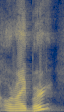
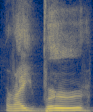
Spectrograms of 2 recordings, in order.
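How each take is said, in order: First: Said in the usual way. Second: ARRIVAL split into arri-VAL, last syllable stretched; syllable-by-syllable model pronunciation. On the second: Shown as a demonstration. Teacher giving the noun for arrive, ARRIVAL pronounced slowly in syllables. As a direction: say ARRIVAL in drawn-out pieces. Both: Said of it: "발음을 갖다 붙여".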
